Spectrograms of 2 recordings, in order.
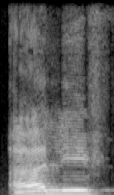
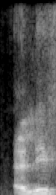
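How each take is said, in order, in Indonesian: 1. Vokal pada alif dibaca panjang. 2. Vokal pada alif dibaca pendek dan cepat. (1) "Jangan baca alif" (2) "Alif tu disebut dengan pantas, ya, segera"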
